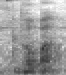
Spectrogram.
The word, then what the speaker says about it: ধোবা: কোনো একটা শব্দে একটি বর্ণের পরিবর্তে নতুন কোনো বর্ণ আসে, যেমন ধোবা, এখানে ব আছে, আমরা উচ্চারণ করি কি, ধোপা।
